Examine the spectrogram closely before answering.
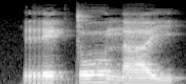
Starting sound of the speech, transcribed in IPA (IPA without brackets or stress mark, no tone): r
